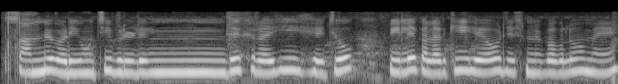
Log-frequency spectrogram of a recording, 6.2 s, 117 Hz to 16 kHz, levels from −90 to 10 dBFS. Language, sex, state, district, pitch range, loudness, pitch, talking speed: Hindi, female, Uttar Pradesh, Jyotiba Phule Nagar, 230-260 Hz, -13 LUFS, 240 Hz, 165 wpm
